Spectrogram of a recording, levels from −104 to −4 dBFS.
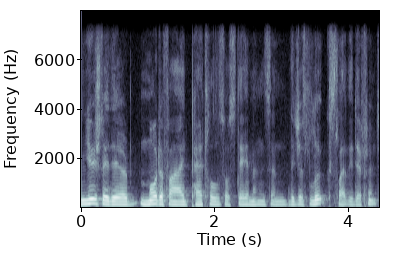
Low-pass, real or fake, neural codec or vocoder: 7.2 kHz; real; none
